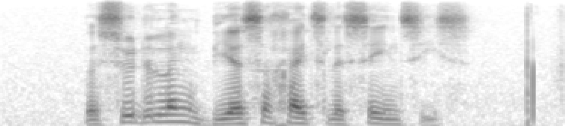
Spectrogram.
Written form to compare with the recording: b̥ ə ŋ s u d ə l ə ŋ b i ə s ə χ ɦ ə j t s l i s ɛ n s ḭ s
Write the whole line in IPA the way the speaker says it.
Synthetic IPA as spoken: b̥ ə s u d ə l ə ŋ b i ə s ə χ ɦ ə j t s l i s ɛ n s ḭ s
